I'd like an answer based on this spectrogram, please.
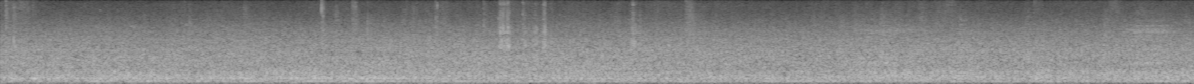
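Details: Steady broadband vehicle and road noise with a constant low hum, and no animal sound heard.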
